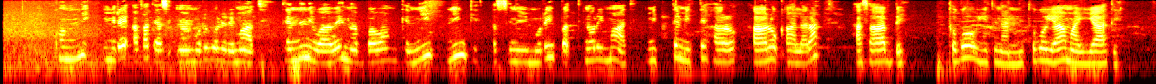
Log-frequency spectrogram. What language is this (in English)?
Sidamo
